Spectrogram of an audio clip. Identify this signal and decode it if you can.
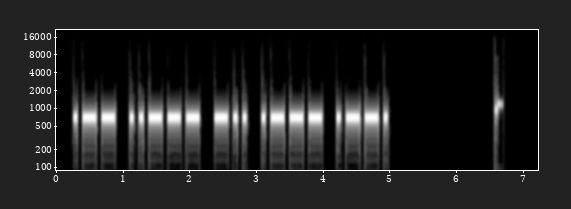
Morse code, heard as a keyed tone, about 17 wpm, 700 Hz. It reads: W2DJP
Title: USA Callsign DE Callsign - 5 Characters - 17wpm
